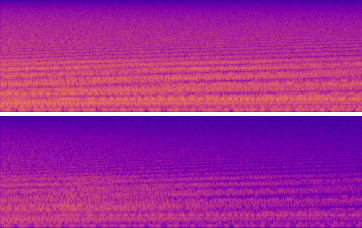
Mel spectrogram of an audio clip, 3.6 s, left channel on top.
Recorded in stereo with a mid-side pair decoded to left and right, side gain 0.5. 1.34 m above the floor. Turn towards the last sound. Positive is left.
turn(degrees=75)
